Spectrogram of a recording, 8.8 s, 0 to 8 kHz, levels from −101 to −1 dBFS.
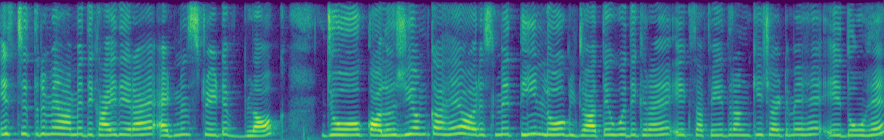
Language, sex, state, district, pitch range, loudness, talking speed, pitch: Hindi, female, Chandigarh, Chandigarh, 305-340 Hz, -19 LUFS, 225 wpm, 320 Hz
